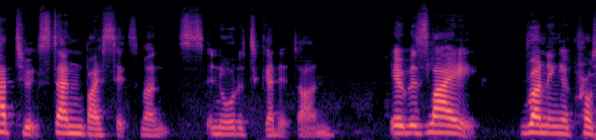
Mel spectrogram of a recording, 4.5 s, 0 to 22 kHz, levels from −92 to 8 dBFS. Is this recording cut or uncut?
cut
